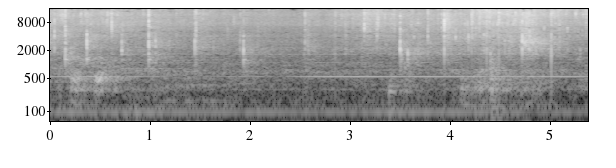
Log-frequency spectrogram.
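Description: Dried red chillies and popping mustard seeds sizzling in hot coconut oil in a small tempering pan, with scattered crackles and pops: the tempering for sambar.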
